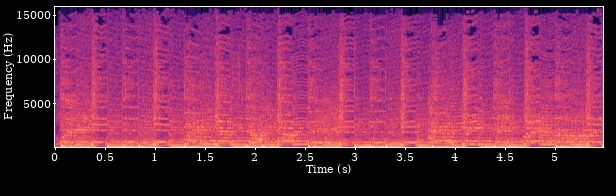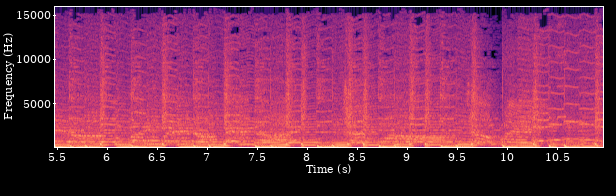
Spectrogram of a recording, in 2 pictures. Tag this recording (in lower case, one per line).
music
